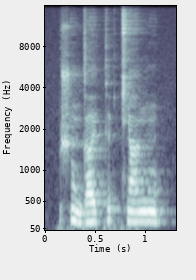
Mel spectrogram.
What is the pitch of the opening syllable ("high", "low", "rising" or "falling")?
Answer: falling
